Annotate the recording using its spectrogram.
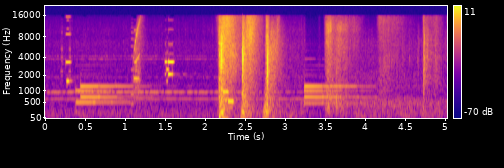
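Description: A soft electronic chime rings out in short bright notes.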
